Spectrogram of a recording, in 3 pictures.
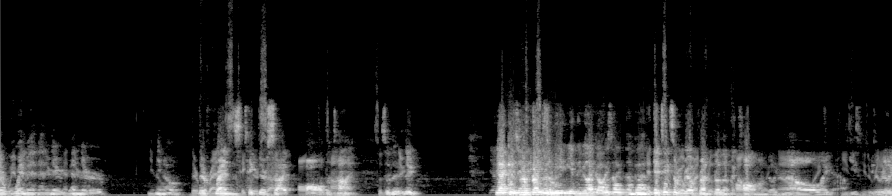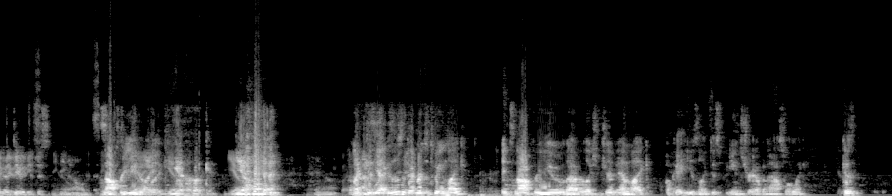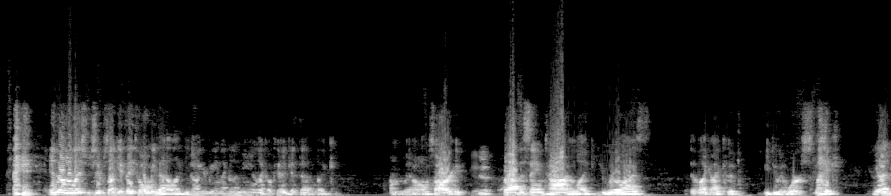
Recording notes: Sorry for the echo.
